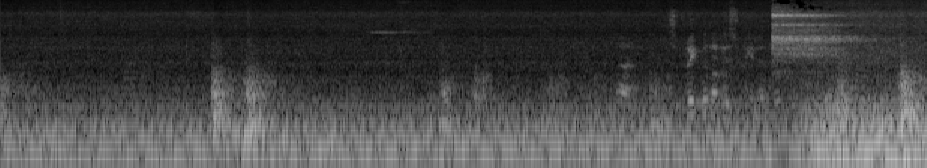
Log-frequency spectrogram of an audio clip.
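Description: Metal parts clink and knock as hands work on an engine.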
